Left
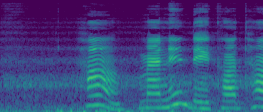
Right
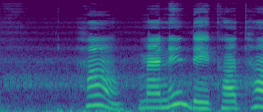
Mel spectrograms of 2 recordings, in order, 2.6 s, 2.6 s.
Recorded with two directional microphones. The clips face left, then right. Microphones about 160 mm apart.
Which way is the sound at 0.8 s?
40° right (ahead or behind).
